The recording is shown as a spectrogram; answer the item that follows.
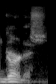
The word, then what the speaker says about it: Gerdes: the time but like we just call it gerus like that that's how we pronounce it since we Americanized it or whatever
